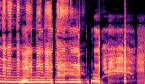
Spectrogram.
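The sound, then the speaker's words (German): A voice imitates a frog ringtone with a run of high, croaky, warbling sung syllables, fairly loud, ending in a few breathy, laugh-like bursts. “früher dieser Frosch da”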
